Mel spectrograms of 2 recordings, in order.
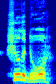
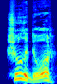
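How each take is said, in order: First: It is said in an Irish accent. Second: It is said in a Northern Irish accent.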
